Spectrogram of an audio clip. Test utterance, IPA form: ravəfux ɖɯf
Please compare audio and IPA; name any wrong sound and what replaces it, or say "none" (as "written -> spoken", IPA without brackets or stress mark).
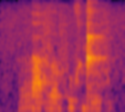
none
